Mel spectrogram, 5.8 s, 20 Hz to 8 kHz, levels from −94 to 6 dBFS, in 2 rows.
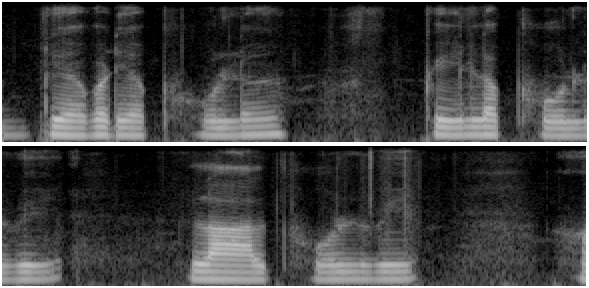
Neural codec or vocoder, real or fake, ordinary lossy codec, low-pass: none; real; Opus, 32 kbps; 7.2 kHz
